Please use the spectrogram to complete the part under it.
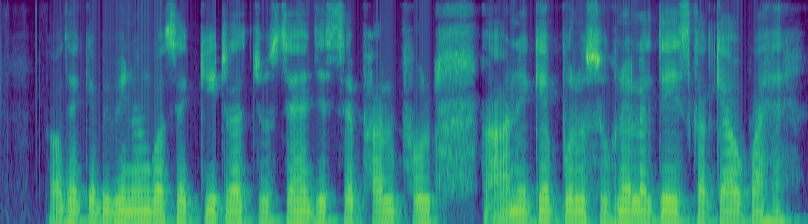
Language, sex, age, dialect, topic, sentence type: Magahi, male, 56-60, Western, agriculture, question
